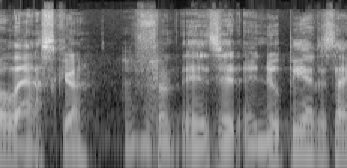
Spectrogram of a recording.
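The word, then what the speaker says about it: Iñupiat: From Is it Inupiat? Is that how you say it? Yes. Inupiat?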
